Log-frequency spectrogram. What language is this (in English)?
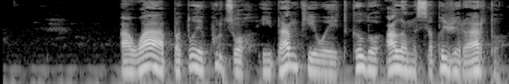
Abkhazian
